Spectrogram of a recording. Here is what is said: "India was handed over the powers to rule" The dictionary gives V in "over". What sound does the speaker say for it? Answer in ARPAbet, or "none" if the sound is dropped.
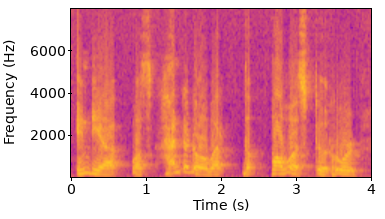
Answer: V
